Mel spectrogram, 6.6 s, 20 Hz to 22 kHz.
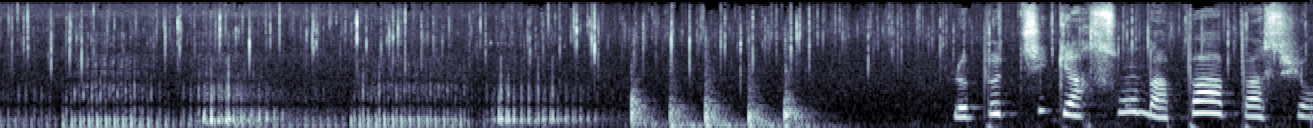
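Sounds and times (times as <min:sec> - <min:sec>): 
cat purring with a steady low rumble: 0:00.0 - 0:04.4
speech: 0:04.8 - 0:06.5.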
